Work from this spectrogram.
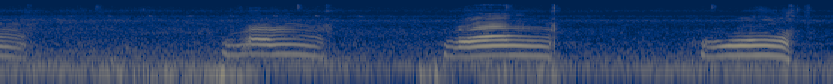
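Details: Ginger tabby stray cat savouring a stroking massage, giving three long, bending meows about two seconds apart, each sliding up then down in pitch, over a low rumbling outdoor background.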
